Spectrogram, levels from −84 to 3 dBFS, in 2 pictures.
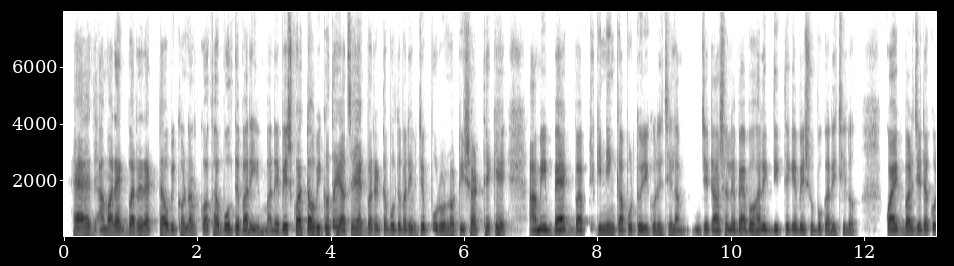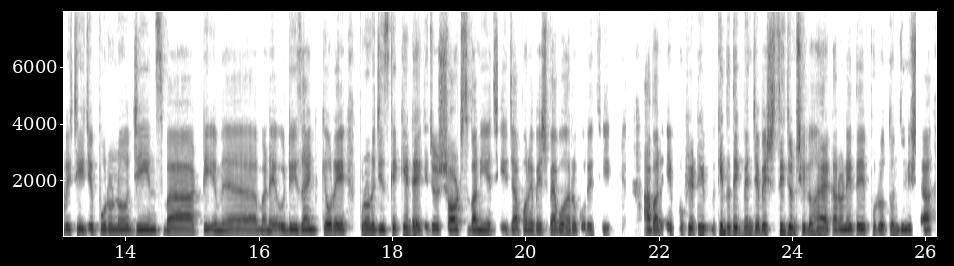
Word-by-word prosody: হ্যাঁ, 165 +1 +4 0.2
আমার 165 +3 +1
একবারের 165 +3 0
একটা 175 - -4
অভিজ্ঞতার 155 +1 -3
কথা 145 +3 -2
বলতে 155 +3 +3
পারি। - - +2 0.2
মানে 120 - -2
বেশ 145 - +4
কয়েকটা 205 +1 +4
অভিজ্ঞতাই 185 +1 +1
আছে। 180 - -4
একবার 150 -2 -3
একটা 140 +1 -5
বলতে 145 -1 0
পারি 135 +4 -1 0.2
যে - - +4
পুরনো 155 +1 0
টিশার্ট 150 +1 -1
থেকে 170 +3 0 0.5
আমি 130 +3 +6 0.2
ব্যাগ 130 +2 +7
বা, 140 - +4 0.2
ক্লিনিং 155 0 +1
কাপড় 135 -1 -1
তৈরি 120 -4 +3
করেছিলাম। 95 -2 -3 0.3
যেটা 125 +1 -1
আসলে 135 +2 -1
ব্যবহারিক 125 +3 +2
দিক 130 - +1
থেকে 135 -1 0
বেশ 125 0 -1
উপকারী 105 -5 -3
ছিল। - - -5 0.6
কয়েকবার 145 +2 +3
যেটা 150 -1 0
করেছি 140 +1 0
যে 140 - +2
পুরনো 145 -2 +1 0.2
জিন্স 130 0 +4 0.2
বা, 120 -1 +3 0.4
টি - - 0 0.2
মা - - -1 0.5
মানে 120 - -1
অ - - +3
ডিজাইন 135 +1 +2 0.2
করে 160 0 +4 0.3
পুরনো 160 -1 +1
জিন্সকে 145 +4 +1
কেটে 185 0 +2
কিছু 135 - -3 0.2
শর্টস 135 +2 +3
বানিয়েছি। 125 -1 +1 0.2
যা 120 - +2
পরে 130 -1 +1
বেশ 120 - 0
ব্যবহারও 120 +1 0
করেছি। 105 0 -6 0.6
আবার 145 0 +3 0.2
এই - - 0
প্রক্রিয়াটি 170 +2 -1 0.3
কিন্তু 190 -2 +4
দেখবেন 170 -1 +1
যে 160 - +2
বেশ 150 - 0
সৃজনশীলও, 180 - +2
হ্যাঁ? 175 0 +2
কারণ 135 0 +1
এতে 135 +2 +1 0.2
পুরাতন 150 -1 -2
জিনিসটা 135 -1 0
145 Hz, 165 wpm, -23 LUFS, 130-160 Hz, 0.6 s, ব্যাগ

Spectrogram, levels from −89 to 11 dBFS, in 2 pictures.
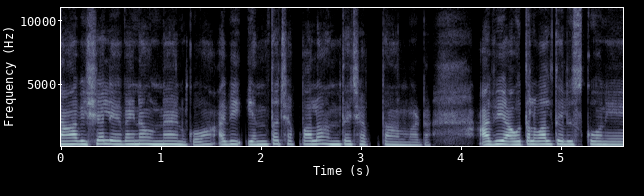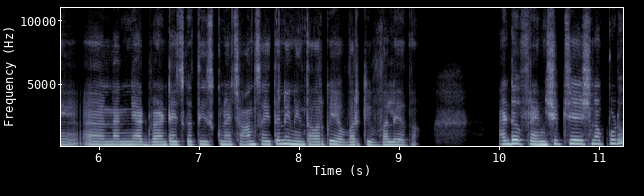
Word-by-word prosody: నా 250 - +5 0.2
విషయాలేవైనా 260 0 +2
ఉన్నాయనుకో, 245 -3 +2 0.2
అవి 255 +1 0 0.2
ఎంత 245 +3 0
చెప్పాలో, 260 +1 -1
అంతే 250 +1 +2
చెప్తా 240 0 -7
అనమాట. 205 -1 -8 0.6
అవి 245 +2 +4
అవతల 245 +2 +2
వాళ్ళు 255 0 +3
తెలుసుకొనీ 240 -1 -1 0.4
ఆహ్, 235 -1 -1
నన్నే 230 0 0
అడ్వాంటేజ్‌గా 230 +2 -2
తీసుకునే 235 +1 -2
ఛాన్సయితే, 245 +3 -1
నేనింతవరకు 235 -1 +1
ఎవ్వరికివ్వలేదు. 220 -2 -5 0.9
And, 280 +3 +5
friendship 250 +2 +2
చేషినప్పుడు, 290 +1 0
245 Hz, 125 wpm, -25 LUFS, 230-260 Hz, 0.9 s, నా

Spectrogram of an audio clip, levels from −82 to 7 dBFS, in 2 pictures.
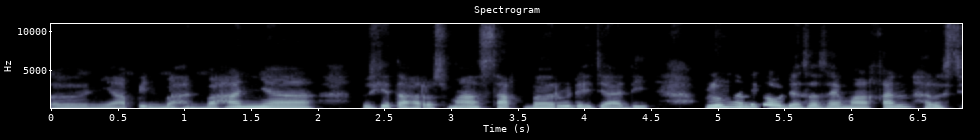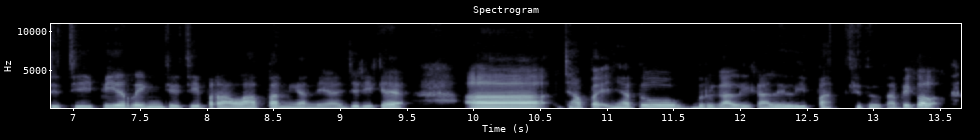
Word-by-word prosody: eee, 180 -1 -6
nyiapin 180 +1 -5
bahan-bahannya, 220 +5 0 0.3
terus 205 -4 -7
kita 205 -2 0
harus 185 0 -4
masak, 225 +1 -1
baru, 205 0 -1
deh, 190 -2 -2
jadi. 185 0 -3 0.4
Belum 270 +5 +4
nanti 280 +1 +1
kalau 250 -4 +4
udah 200 -1 +1
selesai 210 0 -1
makan 235 +7 -1
harus 205 -5 -3
cuci 210 0 -5
piring, 245 +2 +1
cuci 220 -2 -3
peralatan, 200 +3 +1
kan, 190 -2 -2
ya, 175 -1 -4
jadi 195 +3 -2
kayak, 195 -3 +1 0.4
eee, 195 -1 +8 0.2
capeknya, 205 -1 -2
tuh, 275 -3 +1
berkali-kali 190 -1 -2 0.2
lipat 215 +2 -5
gitu. 190 -3 -6
Tapi 185 +7 -4
kalau 255 -2 +3
205 Hz, 145 wpm, -22 LUFS, 190-225 Hz, 0.4 s, eee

